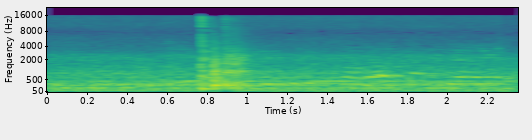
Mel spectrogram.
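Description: Hot oil with spices sizzling steadily in a frying pan for a tempering (baghar). A little under a second in there is one sharp clink of a utensil against the pan.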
